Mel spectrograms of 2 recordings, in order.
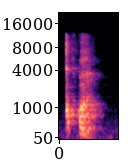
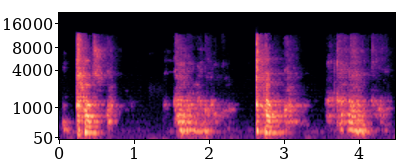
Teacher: You get that little puff of air at the end that blows out that candle.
